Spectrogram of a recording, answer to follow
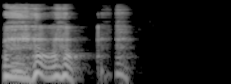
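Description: A man's short laugh: one voiced burst, then two quick chuckles, over within about a second and a half.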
